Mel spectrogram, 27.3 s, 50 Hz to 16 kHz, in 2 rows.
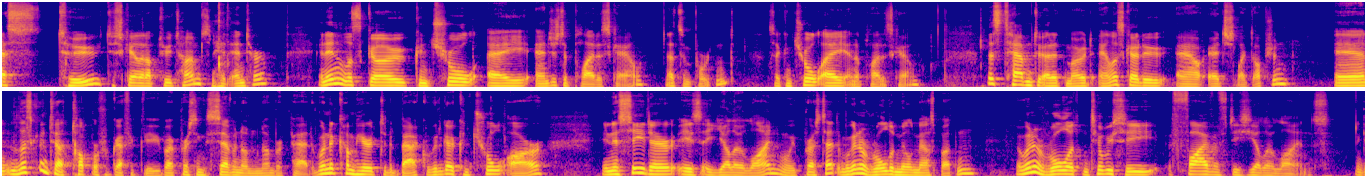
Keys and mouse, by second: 4.4 ctrl+a, 7.1 middle click, 9.5 Tab, 11.7 click, 13.1 middle click, 14.0 KP_7, 15.9 shift+middle drag, 16.4 alt+a, 18.2 ctrl+r.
